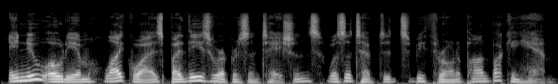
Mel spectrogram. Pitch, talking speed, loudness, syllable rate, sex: 120 Hz, 150 wpm, -18 LUFS, 5.3 syllables/s, male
